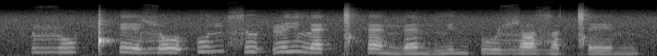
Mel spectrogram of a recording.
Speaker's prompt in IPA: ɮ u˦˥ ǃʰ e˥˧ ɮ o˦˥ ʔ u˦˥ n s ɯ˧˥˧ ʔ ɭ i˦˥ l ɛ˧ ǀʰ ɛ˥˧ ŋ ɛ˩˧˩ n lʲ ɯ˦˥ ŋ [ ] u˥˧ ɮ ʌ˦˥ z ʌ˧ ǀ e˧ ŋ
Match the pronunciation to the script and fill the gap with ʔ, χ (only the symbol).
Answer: ʔ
